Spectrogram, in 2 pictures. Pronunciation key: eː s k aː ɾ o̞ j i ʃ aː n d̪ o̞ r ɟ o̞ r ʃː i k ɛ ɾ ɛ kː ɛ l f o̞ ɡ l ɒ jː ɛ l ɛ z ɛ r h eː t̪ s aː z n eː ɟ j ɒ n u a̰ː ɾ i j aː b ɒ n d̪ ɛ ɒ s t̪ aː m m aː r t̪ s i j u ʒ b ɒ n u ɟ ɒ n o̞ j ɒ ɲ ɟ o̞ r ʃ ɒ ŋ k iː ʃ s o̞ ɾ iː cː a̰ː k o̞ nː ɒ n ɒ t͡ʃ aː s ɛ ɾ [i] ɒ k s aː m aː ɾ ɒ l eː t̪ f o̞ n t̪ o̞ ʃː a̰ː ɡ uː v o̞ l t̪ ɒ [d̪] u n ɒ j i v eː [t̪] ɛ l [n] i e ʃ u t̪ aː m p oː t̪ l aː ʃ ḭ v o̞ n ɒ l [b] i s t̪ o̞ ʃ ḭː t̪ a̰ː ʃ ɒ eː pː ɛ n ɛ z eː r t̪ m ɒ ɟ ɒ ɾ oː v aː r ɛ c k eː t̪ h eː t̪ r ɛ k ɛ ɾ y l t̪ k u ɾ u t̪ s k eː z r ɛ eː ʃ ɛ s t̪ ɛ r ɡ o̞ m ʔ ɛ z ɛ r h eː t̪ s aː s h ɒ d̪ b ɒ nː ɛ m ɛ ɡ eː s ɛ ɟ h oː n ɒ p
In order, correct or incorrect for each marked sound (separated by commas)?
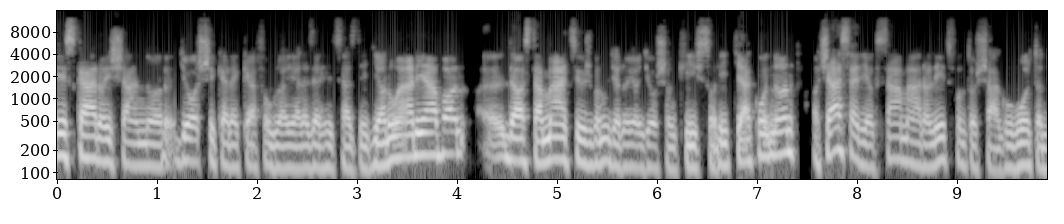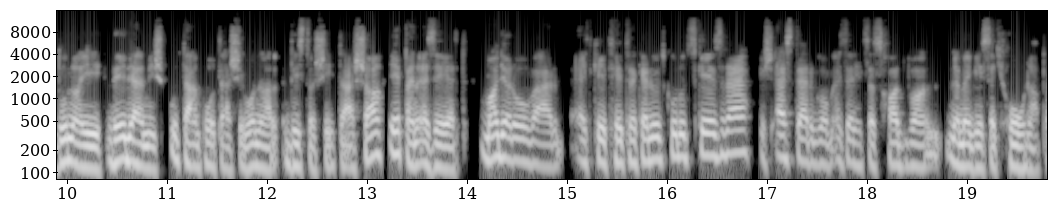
incorrect, correct, incorrect, incorrect, correct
